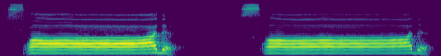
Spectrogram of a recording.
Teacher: জিহ্বার আগা, সামনের নিচে দুই দাঁতের পেট ও আগার সাথে লাগিয়ে একটু মোটা আওয়াজে আমরা এটা উচ্চারণ করব।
